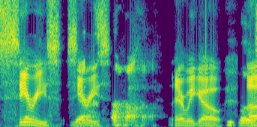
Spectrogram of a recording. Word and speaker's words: Ceres: Am I pronouncing that correctly? Series. Ceres. Yeah. Ceres.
